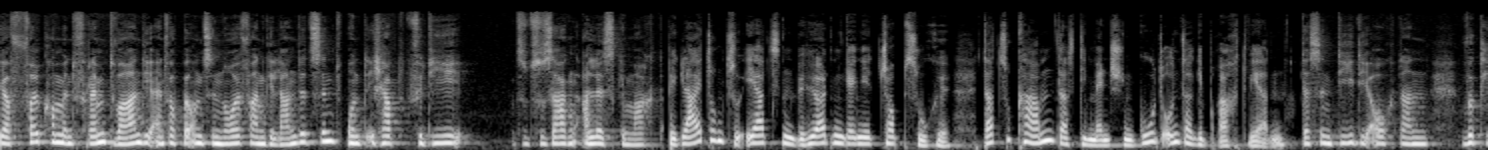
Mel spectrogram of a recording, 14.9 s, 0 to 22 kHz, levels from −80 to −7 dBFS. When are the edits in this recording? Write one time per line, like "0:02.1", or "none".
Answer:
0:13.0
